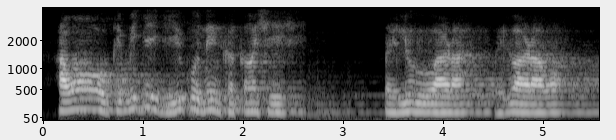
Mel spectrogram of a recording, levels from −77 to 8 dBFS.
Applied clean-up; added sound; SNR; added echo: neural separator model SepFormer DNS4.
